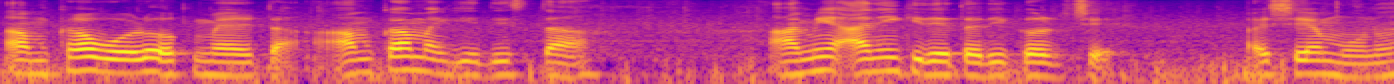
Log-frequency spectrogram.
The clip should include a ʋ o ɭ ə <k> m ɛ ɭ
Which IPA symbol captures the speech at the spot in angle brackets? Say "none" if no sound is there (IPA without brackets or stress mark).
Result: k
